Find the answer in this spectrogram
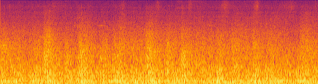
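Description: Tobu Railway train crossing the steel truss bridge over the Sumida River: a steady rumble with wheels clattering over rail joints, a little under two clacks a second.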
